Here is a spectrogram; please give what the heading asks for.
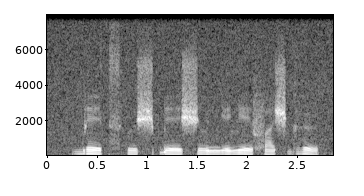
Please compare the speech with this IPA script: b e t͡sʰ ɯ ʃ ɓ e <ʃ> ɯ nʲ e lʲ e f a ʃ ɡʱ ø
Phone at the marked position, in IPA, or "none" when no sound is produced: ʃ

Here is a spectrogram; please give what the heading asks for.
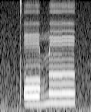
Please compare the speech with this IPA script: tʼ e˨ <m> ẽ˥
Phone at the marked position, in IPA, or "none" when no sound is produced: m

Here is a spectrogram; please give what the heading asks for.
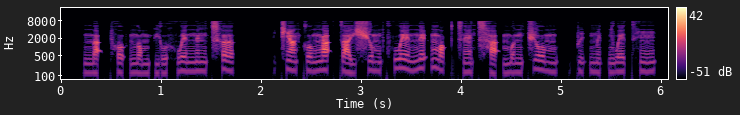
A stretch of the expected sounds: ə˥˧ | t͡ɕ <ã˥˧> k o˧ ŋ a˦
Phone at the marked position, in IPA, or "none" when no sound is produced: ã˧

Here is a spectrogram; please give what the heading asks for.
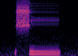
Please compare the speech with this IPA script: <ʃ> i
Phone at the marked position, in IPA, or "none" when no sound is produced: ʃ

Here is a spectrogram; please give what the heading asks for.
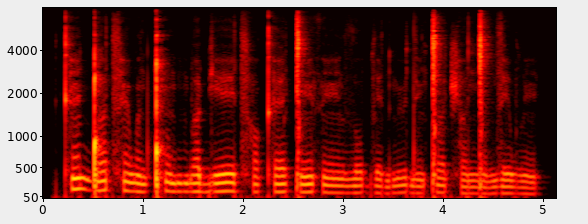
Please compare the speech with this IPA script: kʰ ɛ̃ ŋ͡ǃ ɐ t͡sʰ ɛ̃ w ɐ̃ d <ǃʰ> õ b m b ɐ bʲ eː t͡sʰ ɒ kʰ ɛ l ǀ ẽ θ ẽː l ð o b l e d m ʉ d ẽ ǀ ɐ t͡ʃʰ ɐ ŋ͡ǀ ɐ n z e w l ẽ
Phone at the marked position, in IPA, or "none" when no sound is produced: ǃʰ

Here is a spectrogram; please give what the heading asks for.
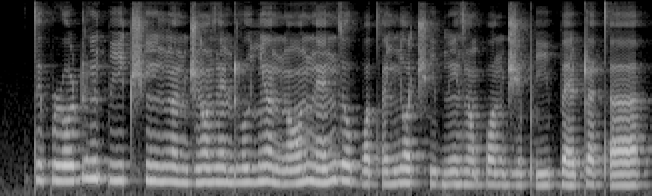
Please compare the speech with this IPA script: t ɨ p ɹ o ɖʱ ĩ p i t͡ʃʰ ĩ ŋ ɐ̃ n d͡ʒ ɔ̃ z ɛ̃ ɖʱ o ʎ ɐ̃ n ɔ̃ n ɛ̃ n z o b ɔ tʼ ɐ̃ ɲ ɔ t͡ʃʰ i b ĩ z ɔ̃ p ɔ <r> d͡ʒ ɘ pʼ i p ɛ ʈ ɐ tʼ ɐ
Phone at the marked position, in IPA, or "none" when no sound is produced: n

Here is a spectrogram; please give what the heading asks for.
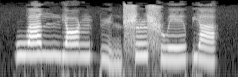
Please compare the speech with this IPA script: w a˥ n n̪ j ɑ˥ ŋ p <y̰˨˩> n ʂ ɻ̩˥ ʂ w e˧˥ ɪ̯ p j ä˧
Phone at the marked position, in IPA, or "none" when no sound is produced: y̰˨˩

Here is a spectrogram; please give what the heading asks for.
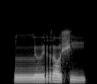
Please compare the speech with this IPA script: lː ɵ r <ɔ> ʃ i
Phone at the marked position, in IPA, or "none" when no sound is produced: ɔ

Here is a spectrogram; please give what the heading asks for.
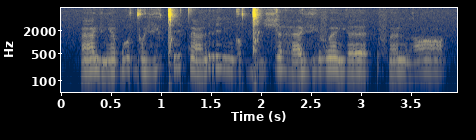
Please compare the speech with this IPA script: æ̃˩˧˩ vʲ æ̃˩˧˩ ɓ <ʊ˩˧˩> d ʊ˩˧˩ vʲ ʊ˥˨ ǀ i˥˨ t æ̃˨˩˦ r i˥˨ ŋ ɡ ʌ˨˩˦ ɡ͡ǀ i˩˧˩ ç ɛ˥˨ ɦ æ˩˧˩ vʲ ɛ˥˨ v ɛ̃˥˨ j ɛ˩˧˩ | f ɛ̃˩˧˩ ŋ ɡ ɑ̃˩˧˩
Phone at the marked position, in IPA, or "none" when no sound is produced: ʊ˥˨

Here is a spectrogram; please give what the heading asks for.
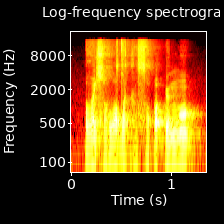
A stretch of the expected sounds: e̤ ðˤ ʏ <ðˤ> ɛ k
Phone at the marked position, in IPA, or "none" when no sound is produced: dˤ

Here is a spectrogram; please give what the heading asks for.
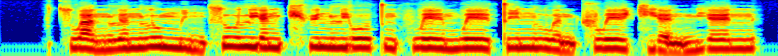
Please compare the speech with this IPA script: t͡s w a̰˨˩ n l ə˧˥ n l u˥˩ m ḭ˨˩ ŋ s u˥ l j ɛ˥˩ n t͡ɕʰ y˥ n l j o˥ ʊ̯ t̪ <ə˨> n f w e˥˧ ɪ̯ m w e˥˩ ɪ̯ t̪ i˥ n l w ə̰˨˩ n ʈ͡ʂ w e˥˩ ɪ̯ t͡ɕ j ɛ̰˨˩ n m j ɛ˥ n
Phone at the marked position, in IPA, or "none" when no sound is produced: ə˨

